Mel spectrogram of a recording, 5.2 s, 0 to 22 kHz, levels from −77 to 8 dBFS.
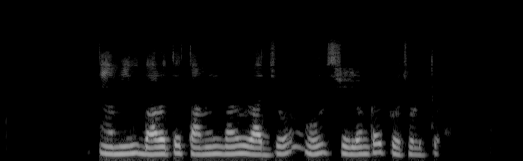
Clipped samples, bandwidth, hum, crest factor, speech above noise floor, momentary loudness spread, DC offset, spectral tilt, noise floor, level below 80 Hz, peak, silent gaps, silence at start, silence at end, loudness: under 0.1%; 7.4 kHz; none; 18 dB; over 64 dB; 10 LU; under 0.1%; -9 dB/octave; under -90 dBFS; -70 dBFS; -10 dBFS; none; 1 s; 0.85 s; -27 LUFS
